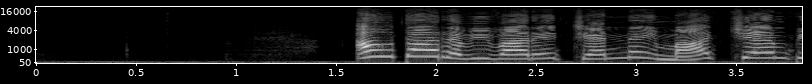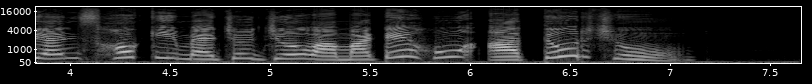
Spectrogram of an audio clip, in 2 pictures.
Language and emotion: Gujarati, happy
